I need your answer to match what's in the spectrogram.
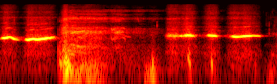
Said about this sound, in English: I have terrible whistling skills.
